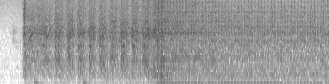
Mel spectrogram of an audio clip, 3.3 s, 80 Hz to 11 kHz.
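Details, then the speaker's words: 2017 VW Transporter T5 diesel with brand new replacement engine after timing belt skipped teeth: starter cranks briefly, engine catches quickly and settles into steady, even idle with no knocks or misfires; healthy. "That is sounds a lot sweeter and will start a lot quicker."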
